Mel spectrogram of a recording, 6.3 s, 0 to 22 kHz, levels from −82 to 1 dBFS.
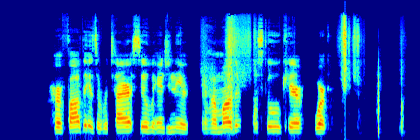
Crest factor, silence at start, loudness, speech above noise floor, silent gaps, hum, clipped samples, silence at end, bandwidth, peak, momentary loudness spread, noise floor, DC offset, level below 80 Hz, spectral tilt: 22 dB; 0.75 s; -19 LUFS; 66 dB; none; none; under 0.1%; 0.25 s; 15 kHz; 0 dBFS; 12 LU; -86 dBFS; under 0.1%; -76 dBFS; 1.5 dB/octave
